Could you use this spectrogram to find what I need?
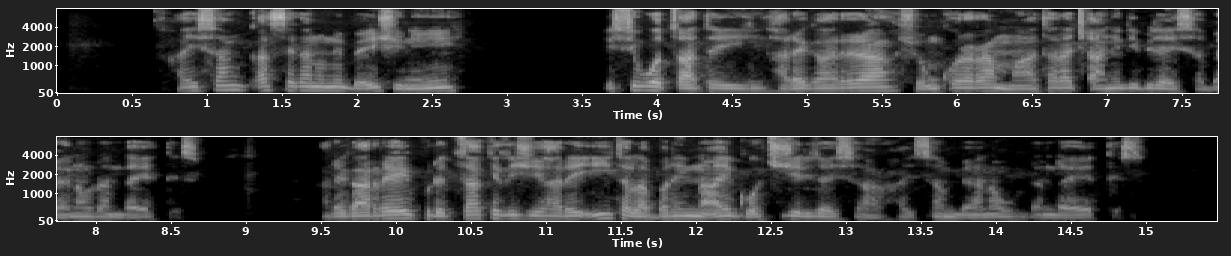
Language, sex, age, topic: Gamo, male, 25-35, government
